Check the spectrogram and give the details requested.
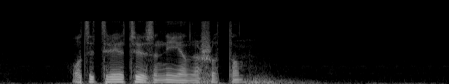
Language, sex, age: Swedish, male, 21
